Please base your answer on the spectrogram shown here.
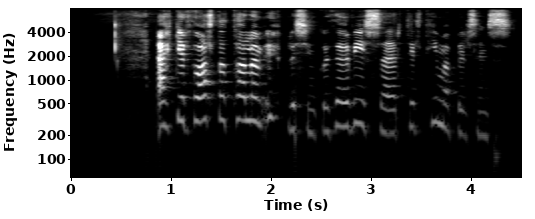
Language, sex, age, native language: Icelandic, female, 30-39, Icelandic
